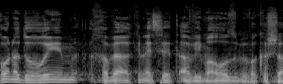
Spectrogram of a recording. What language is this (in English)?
Hebrew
